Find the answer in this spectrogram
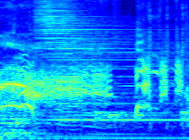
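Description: Cartoon soundtrack: a short voice that rises and falls, then a hissing swish over steady background music, with a sharp hit near the end.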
